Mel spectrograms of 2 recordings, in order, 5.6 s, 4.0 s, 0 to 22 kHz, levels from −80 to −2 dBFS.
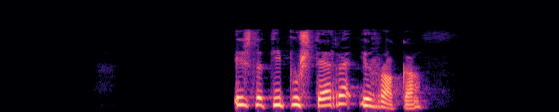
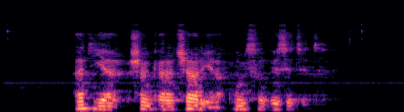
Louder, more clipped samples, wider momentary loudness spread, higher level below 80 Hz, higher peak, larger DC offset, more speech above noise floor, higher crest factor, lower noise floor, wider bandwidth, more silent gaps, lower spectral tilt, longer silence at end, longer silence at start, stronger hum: first, -13 LUFS vs -21 LUFS; neither; second, 7 LU vs 11 LU; about the same, -62 dBFS vs -58 dBFS; about the same, 0 dBFS vs -2 dBFS; neither; first, over 78 dB vs 51 dB; about the same, 16 dB vs 20 dB; first, under -90 dBFS vs -72 dBFS; second, 7.6 kHz vs 9.2 kHz; neither; second, -5 dB/octave vs -6.5 dB/octave; first, 1.4 s vs 0.9 s; first, 2.35 s vs 0.75 s; neither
